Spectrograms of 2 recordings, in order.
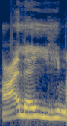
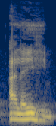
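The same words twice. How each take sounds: First: আলাইহিম opening on a mid-throat ayn; correct, with ayn. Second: আলাইহিম opening on a plain a; wrong, ayn dropped. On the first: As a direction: squeeze the first vowel of আলাইহিম in the throat. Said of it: "আইনের উচ্চারণ করতে হবে". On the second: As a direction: say আলাইহিম with no throat squeeze. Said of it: "অনেকে এই ভুল বলে আলাইহিম". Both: Shown as a demonstration.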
